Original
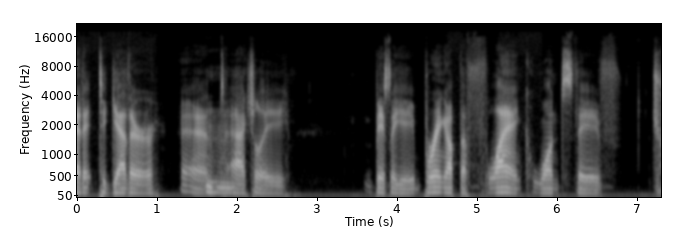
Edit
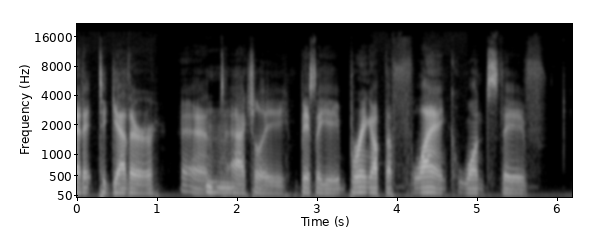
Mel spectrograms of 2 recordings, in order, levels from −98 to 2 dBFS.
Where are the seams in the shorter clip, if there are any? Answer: 2.7 s

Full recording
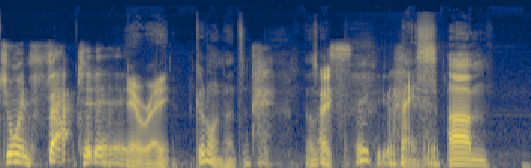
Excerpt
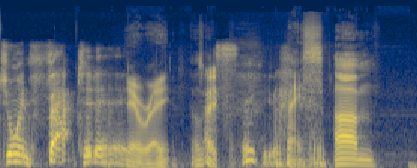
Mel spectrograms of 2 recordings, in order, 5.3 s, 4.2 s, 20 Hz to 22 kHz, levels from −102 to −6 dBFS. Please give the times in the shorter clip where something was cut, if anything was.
1.8 s

